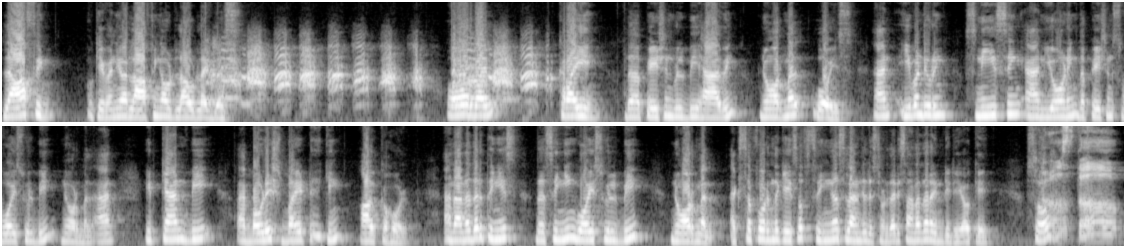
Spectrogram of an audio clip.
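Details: Adult speaker; normal speech.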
